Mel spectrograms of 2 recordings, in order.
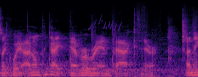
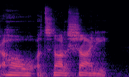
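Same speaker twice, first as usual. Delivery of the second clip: put-on relieved tone. Retelling own reaction to a catch: imitating own relieved tone. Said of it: "if you listen to the tone of my voice".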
